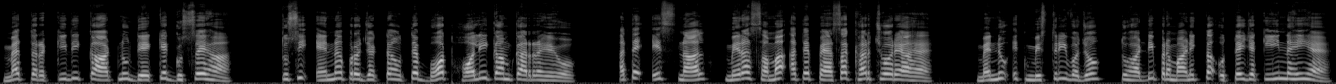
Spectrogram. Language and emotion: Punjabi, angry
